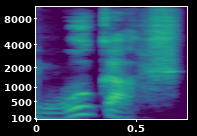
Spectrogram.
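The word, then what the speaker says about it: Łukasz: Actually, the way that you pronounce my first name is actually Wuka. The is a whole different character that doesn't exist in English, but I'm not having that conversation every time.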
